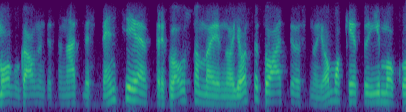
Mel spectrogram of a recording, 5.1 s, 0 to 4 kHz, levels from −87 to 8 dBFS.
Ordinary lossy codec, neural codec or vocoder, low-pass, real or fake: Opus, 16 kbps; none; 3.6 kHz; real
